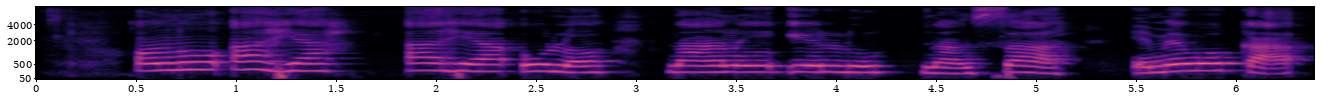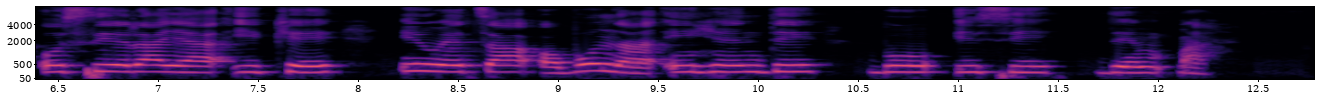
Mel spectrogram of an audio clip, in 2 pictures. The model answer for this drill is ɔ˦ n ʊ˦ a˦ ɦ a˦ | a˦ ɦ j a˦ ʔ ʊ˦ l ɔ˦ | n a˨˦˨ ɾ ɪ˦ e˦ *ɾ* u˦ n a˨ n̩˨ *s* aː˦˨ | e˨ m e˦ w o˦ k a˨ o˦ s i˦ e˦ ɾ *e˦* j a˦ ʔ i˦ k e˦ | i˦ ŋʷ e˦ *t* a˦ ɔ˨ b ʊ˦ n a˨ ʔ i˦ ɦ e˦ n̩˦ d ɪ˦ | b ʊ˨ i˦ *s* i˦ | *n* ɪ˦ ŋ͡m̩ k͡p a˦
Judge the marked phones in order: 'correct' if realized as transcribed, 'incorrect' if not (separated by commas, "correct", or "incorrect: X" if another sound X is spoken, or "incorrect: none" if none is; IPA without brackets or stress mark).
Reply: incorrect: l, correct, incorrect: a˦, correct, correct, incorrect: d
